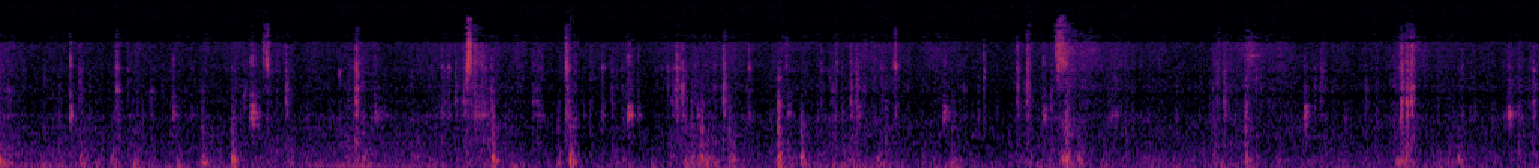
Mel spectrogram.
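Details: Lada XRAY Cross with irregular sharp knocks over low road rumble while driving slowly. The noise appeared after a dealer visit; the owner found that the dealer had not replaced the bolt on the splined steering shaft, which was left with play.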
